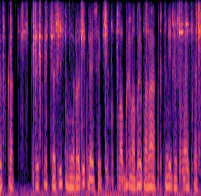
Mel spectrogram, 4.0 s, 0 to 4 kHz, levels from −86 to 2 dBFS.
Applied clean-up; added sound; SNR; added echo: neural diffusion model UNIVERSE++.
